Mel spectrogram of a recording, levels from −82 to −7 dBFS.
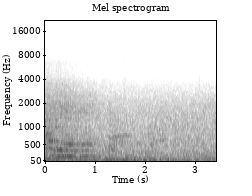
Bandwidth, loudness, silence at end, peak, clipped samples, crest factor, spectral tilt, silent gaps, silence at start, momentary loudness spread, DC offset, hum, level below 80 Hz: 16.5 kHz; -40 LUFS; 0 s; -22 dBFS; under 0.1%; 16 dB; -7.5 dB/octave; none; 0 s; 10 LU; under 0.1%; none; -44 dBFS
